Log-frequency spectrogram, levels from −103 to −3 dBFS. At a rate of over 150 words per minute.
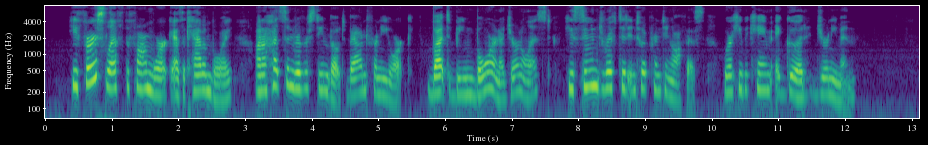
Yes: average, 170 wpm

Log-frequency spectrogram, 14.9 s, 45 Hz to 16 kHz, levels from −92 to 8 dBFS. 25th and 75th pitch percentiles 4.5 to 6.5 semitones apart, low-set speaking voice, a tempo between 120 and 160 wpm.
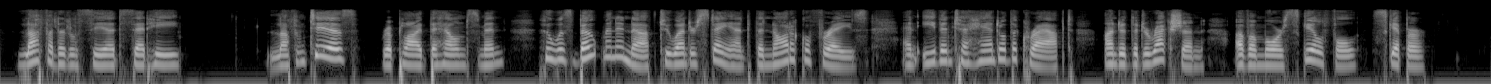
No: average, 4.8 semitones; medium, 185 Hz; average, 140 wpm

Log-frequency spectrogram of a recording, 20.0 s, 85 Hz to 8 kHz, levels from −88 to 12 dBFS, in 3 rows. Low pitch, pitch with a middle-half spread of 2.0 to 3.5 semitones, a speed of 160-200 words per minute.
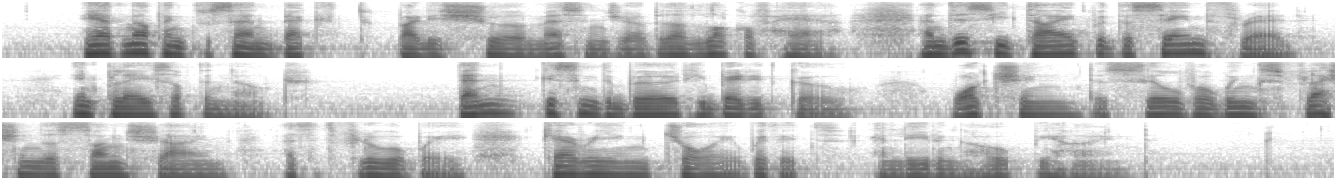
Yes: very low, 95 Hz; average, 3.2 semitones; average, 170 wpm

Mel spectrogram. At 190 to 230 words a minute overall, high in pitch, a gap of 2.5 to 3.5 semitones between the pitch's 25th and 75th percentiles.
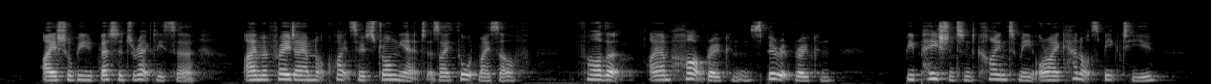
Yes: average, 200 wpm; high, 200 Hz; average, 3.0 semitones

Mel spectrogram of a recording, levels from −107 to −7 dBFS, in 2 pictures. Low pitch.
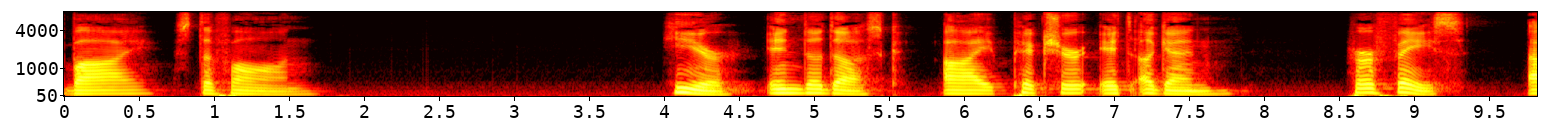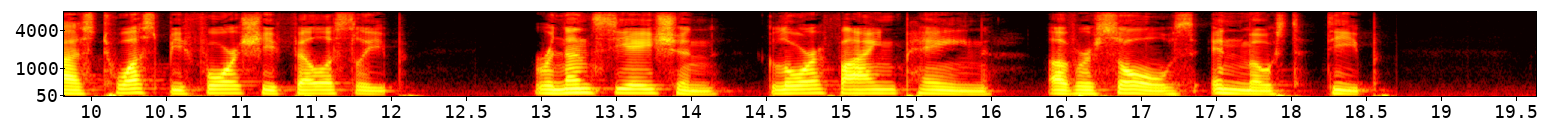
Yes: low, 125 Hz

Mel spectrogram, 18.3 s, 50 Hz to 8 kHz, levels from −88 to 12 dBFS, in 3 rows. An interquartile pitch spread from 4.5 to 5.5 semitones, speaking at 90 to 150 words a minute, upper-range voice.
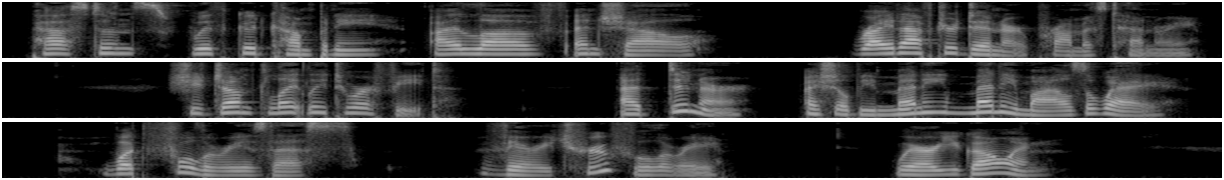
Yes: average, 5.0 semitones; average, 140 wpm; high, 205 Hz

